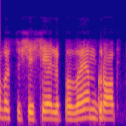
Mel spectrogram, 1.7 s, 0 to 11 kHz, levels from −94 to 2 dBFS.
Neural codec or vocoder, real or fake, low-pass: none; real; 7.2 kHz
